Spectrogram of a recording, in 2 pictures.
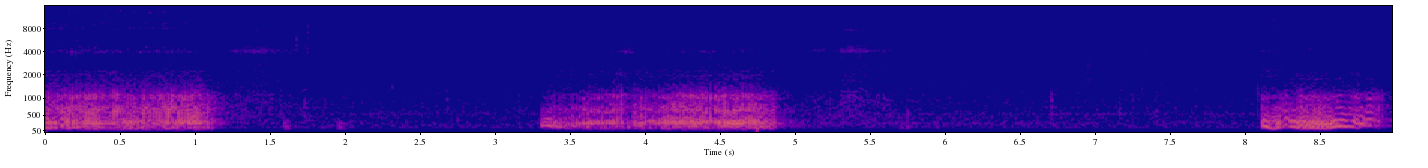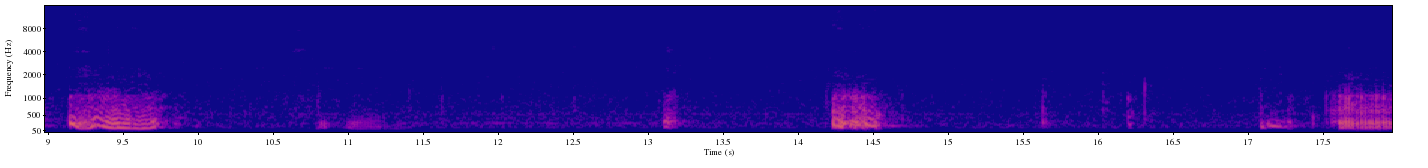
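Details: Bailey the dog snoring while asleep: loud, rattling snores, about four in 18 seconds, with quiet pauses between.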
